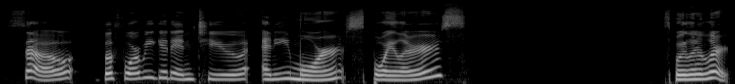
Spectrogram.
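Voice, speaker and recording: A woman's voice: a little high, takes it slowly, pauses often, smooth, no room sound, studio quality. A woman co-hosting a casual book podcast, speaking in an enthusiastic, effusive way. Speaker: podcast co-host.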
